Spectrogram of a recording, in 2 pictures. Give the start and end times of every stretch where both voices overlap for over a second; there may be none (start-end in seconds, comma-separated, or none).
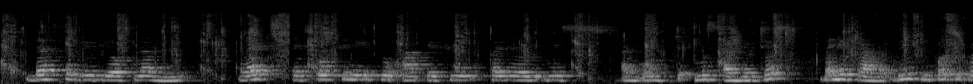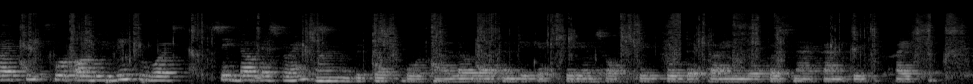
none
